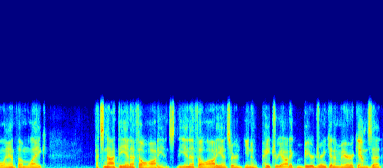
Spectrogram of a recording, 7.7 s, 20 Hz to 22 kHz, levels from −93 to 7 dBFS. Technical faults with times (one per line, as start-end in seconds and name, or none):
0.00-7.67 Opus voice compression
